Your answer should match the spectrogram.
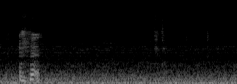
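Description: Steady low rumble inside a car's cabin, after a brief trailing bit of a woman's voice at the start.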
